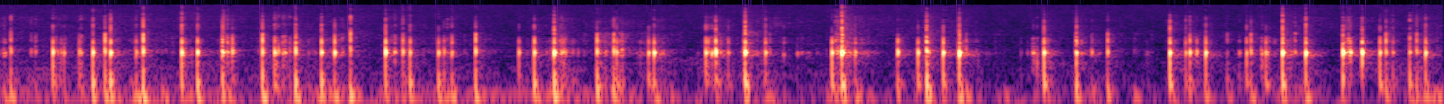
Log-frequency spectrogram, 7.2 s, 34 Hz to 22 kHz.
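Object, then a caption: Hardcover book with glossy cardboard cover. Fingernails tap and scratch the glossy cardboard cover of a large Cath Kidston hardcover book held in both hands. Rapid, dry, hollow clicks with a faint tone around 830 Hz come over a soft scratching texture. Each tap dies away almost at once.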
